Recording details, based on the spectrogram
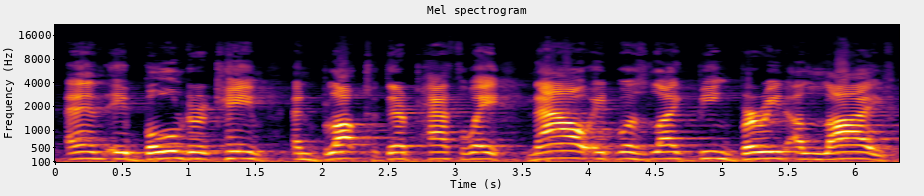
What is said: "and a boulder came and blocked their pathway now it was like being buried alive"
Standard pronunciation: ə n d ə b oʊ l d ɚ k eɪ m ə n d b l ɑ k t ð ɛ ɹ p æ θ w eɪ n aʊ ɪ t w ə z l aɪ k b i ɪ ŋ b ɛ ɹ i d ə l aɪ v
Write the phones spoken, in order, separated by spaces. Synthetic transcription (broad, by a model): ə n ə b oʊ l d ɚ k eɪ m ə n b l ɑ k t ð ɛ ɹ p æ θ w eɪ n aʊ ɪ t w ə z l aɪ k b i ɪ ŋ b ɛ ɹ i d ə l aɪ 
